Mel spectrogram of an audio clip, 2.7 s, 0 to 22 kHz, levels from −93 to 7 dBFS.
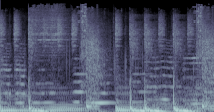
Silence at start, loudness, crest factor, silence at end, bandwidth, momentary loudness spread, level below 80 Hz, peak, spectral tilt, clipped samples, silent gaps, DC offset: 0 s; -23 LUFS; 10 dB; 0 s; 19 kHz; 3 LU; -24 dBFS; -12 dBFS; -4.5 dB/octave; under 0.1%; none; under 0.1%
